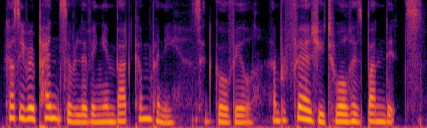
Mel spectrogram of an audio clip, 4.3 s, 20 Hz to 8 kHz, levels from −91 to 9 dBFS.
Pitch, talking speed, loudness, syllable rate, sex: 190 Hz, 240 wpm, -18 LUFS, 6.7 syllables/s, female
